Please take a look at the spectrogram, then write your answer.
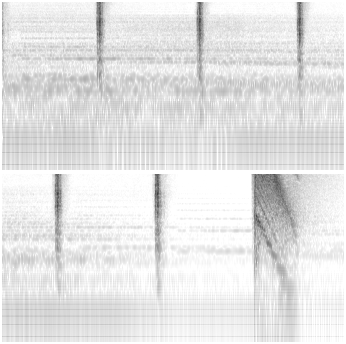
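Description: A quiz countdown clock ticks five times at steady one-second intervals over a low steady hum, ending in a louder sweeping chime or buzzer burst.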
